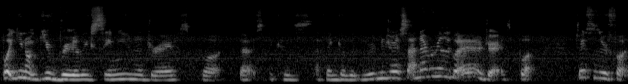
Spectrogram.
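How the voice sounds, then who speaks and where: A woman with a Scottish accent speaks at a fairly quick pace. Her pitch is high with ordinary variation, and light background noise is present. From Scotland. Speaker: vlogger. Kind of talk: casual vlog monologue. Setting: home video recording. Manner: animated. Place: home room. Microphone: webcam.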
